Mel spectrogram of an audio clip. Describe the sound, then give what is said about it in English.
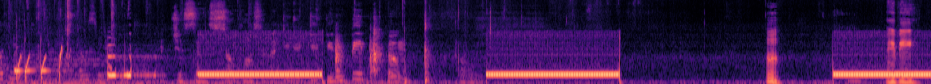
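Telephone line tones while dialing a number: a few short beeps and clicks at the start, then three long, steady, mid-pitched tones of about two seconds each, separated by quiet gaps with faint clicks. “Maybe I dialed the wrong number again. That happens.”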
